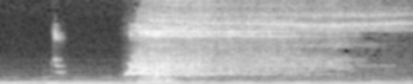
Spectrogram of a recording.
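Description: A long breath out through the mouth. It starts suddenly about a second in and trails off over the next two seconds: the exhale stage of a belly-breathing exercise, after breathing in through the nose and holding. Soft background music with sustained tones runs under it.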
